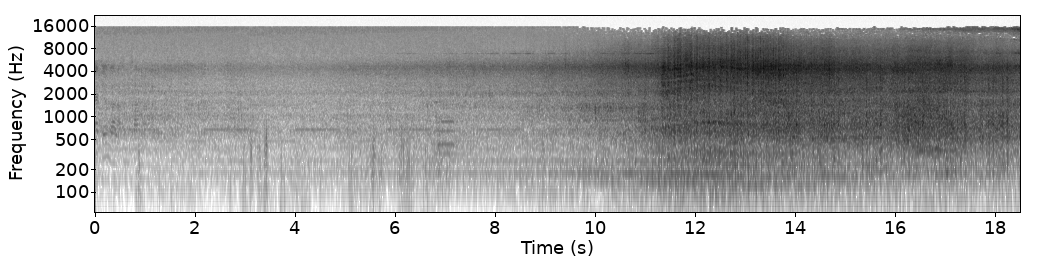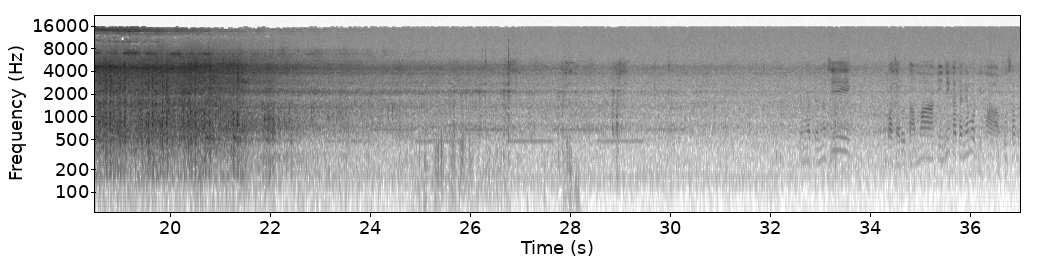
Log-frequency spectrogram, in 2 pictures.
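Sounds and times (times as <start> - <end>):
passenger train passing: 0.0 - 37.0.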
